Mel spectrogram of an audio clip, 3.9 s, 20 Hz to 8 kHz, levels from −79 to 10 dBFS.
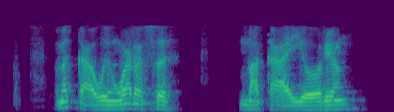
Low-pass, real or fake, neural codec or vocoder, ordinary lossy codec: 7.2 kHz; real; none; AAC, 16 kbps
